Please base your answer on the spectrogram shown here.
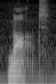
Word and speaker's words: naught: The number 0 in the telephone number he pronounced naught. N-A-U-G-H-T.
